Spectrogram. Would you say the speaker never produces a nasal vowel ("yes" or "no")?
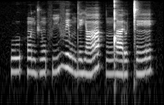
no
